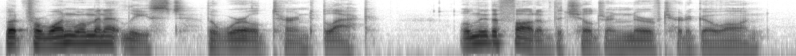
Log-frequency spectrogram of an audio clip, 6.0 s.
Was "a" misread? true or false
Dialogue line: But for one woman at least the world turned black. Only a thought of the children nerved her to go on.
true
